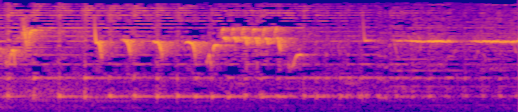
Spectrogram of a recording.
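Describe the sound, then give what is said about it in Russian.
A nightingale sings a cheerful song of quick chirps and rapid falling whistles, bright and fairly faint, with a steady low tone underneath. “И запел соловей веселую песню, прыгая с ветки на ветку, с дерева на дерево.”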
